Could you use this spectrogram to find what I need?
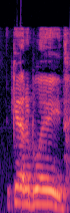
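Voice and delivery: loud play-acted shout. Retelling how a man shouted up to the house: imitating a man shouting. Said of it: "he just shouted up to the house".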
